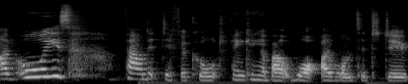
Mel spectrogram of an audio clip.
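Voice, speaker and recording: A woman with a West Country accent at a moderate pace, amid noticeable background noise. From England, Somerset. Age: 20s. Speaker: vlogger. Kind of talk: personal vlog. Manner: casual.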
